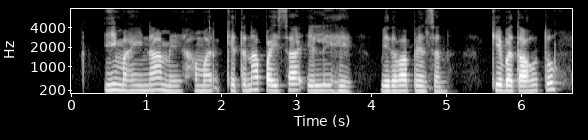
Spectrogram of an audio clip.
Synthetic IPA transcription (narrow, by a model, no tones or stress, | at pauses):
iməɦiːnamẽhɐməɾkɪt̪napəɪsaʔeːleɦɛ | meːd̪ʱəʋapẽːnsən | kebət̪aːɦot̪o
